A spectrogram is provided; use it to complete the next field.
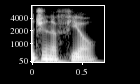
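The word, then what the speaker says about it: Gionoffrio: Teresa Genefio, he said. He pronounced it as an Italian would.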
